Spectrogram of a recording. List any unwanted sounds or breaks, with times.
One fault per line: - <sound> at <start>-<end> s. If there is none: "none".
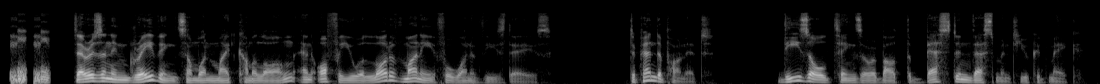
- laugh at 0.1-0.5 s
